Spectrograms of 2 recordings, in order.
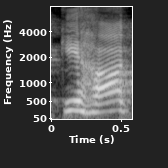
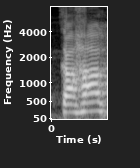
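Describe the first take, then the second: First: The first vowel is a short 'i'. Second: The first vowel is a short 'a'. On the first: The speaker calls it wrong. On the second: The speaker calls it right.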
